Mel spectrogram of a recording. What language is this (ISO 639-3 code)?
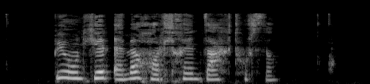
mon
